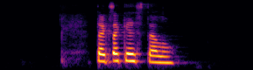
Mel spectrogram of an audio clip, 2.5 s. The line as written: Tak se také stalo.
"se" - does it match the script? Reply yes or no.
no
